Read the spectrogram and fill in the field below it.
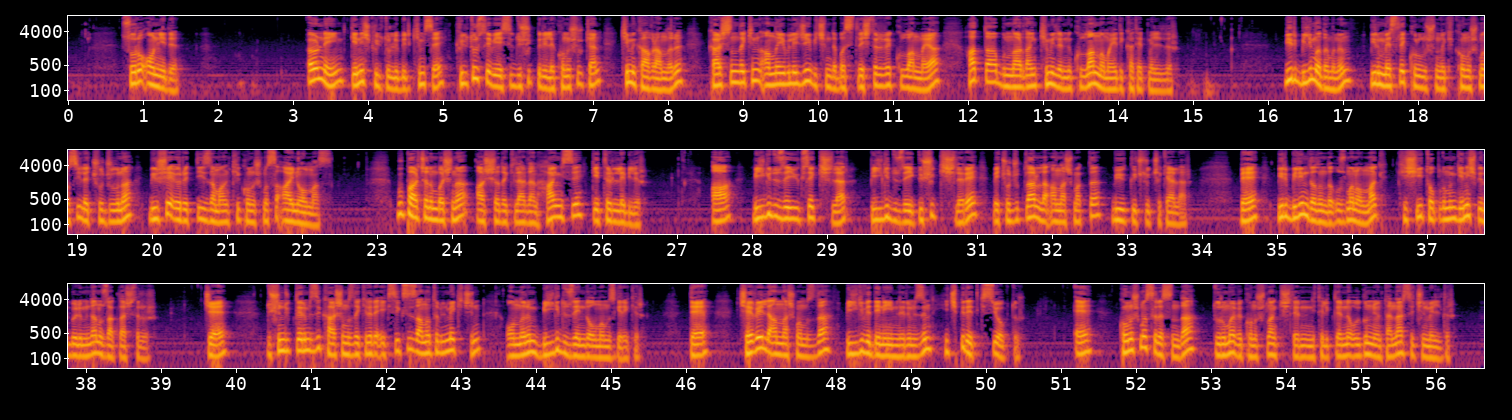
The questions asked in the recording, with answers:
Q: Bu parçanın başına aşağıdakilerden hangisi getirilebilir?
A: Doğru cevap E şıkkı.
